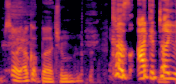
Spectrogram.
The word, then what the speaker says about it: Bertram: think you know what that's not what you've been saying you been Bel but it's ber sorry I've got Bertram cuz I could tell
